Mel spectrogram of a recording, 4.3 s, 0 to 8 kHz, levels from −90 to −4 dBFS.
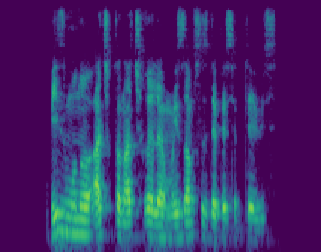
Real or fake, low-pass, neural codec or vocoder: real; 7.2 kHz; none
